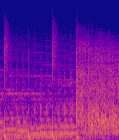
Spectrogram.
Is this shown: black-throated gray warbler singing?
no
